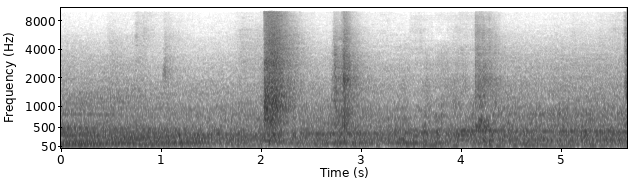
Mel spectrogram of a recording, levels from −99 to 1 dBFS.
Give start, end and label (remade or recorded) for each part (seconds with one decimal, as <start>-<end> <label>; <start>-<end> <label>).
0.0-3.5 recorded; 3.5-4.4 remade; 4.4-5.7 recorded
